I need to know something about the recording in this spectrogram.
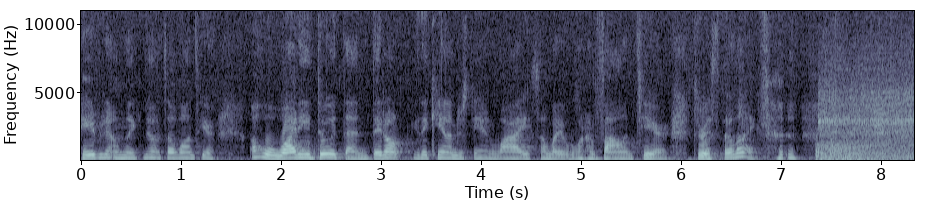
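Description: A young woman speaks calmly and cheerfully close to a microphone.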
